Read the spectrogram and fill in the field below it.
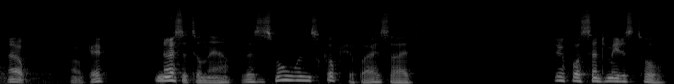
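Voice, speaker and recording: A man's voice: on the low side, a little mellow, husky. A man streaming a visual novel, reading the text aloud and adding his own commentary. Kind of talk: game playthrough commentary and dramatic read-aloud. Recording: game music behind the voice. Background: video game music.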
